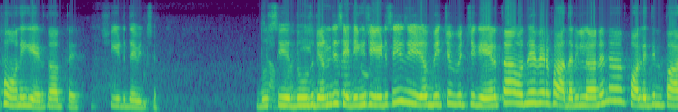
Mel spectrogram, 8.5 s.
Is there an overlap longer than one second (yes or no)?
yes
